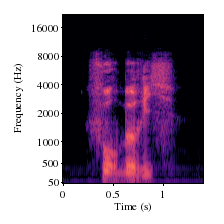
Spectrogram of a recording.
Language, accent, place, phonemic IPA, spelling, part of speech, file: French, France, Lyon, /fuʁ.bə.ʁi/, fourberie, noun, LL-Q150 (fra)-fourberie.wav
- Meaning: deceit, trickery, guile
